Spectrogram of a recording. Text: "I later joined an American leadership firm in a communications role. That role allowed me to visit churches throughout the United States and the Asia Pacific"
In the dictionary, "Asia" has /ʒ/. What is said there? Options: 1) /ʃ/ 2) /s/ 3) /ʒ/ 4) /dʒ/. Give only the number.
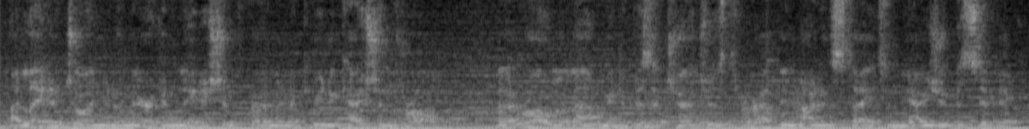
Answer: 3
